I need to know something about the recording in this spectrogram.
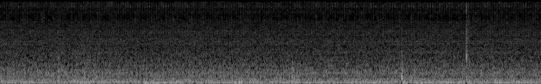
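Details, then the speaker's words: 2004 Lexus GX470 V8 after fixing a high-pitched squeal, blamed on a weak serpentine belt tensioner: steady, even idle with a smooth low hum, no belt squeal or chirp, running properly. "It looks like it's running smooth."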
